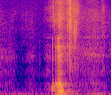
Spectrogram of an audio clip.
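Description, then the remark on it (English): A single brittle crunch as someone bites into a dry, crisp, strawberry-tasting chocolate snack like a malted milk ball: one short, crackly burst that rises sharply and fades within a quarter second, with quiet before and after. “It sounds brittle. Crunchy.”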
